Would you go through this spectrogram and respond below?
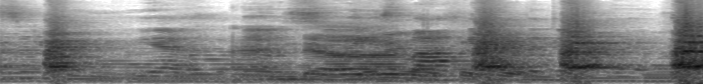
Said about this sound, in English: And for those of you guys who don't know who Zoe is, it's our dog who's also been around this podcast recording.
